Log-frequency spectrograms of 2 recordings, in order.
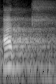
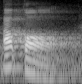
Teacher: Kalau qaf memantul itu pasti bergetar pita suaranya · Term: qalqalah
